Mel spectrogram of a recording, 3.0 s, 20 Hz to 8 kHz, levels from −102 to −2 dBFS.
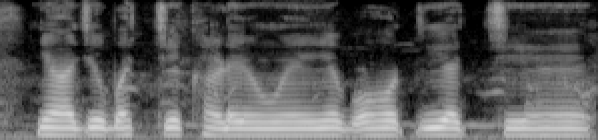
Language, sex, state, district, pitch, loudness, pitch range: Hindi, male, Uttar Pradesh, Jyotiba Phule Nagar, 145 Hz, -25 LUFS, 140-150 Hz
